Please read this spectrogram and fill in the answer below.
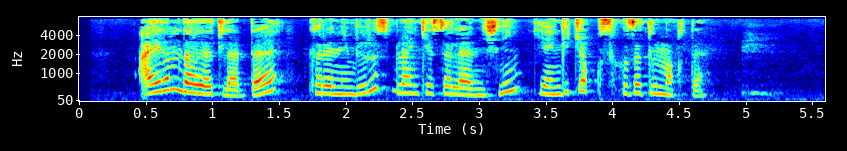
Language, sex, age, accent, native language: Uzbek, female, 18-24, Farg'ona, Uzbek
